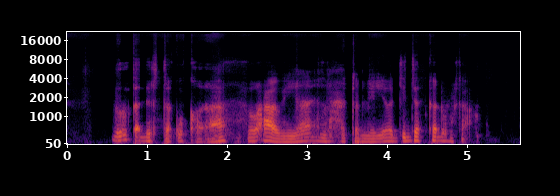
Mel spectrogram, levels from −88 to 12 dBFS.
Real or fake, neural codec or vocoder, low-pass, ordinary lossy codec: fake; codec, 44.1 kHz, 2.6 kbps, DAC; none; none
